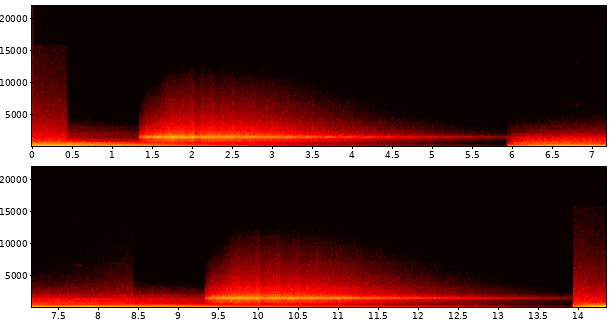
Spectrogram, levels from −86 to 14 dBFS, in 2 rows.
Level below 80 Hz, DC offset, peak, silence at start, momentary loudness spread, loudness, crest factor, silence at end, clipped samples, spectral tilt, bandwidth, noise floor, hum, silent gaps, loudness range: -34 dBFS; under 0.1%; -8 dBFS; 0 s; 18 LU; -26 LUFS; 18 dB; 0 s; under 0.1%; -7.5 dB/octave; 9.4 kHz; -63 dBFS; none; none; 10 LU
